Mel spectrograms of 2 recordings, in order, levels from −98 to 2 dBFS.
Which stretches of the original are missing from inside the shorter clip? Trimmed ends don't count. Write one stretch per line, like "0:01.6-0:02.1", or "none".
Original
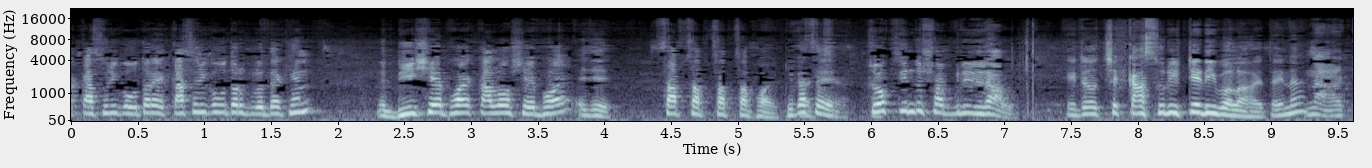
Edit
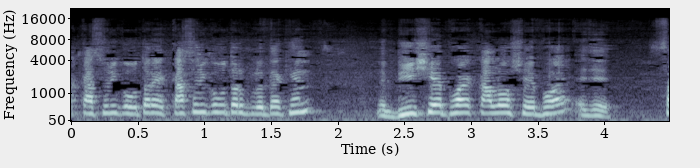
none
